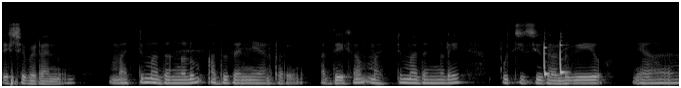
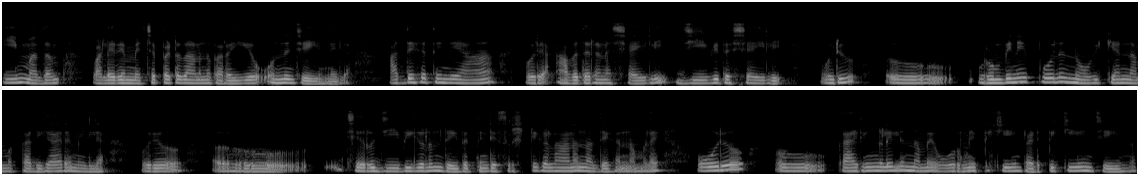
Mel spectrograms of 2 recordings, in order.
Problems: low volume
